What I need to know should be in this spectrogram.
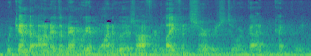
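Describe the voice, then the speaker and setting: A man speaks at a fairly quick pace while noticeable background noise runs underneath. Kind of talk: funeral prayer and eulogy reading. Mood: solemn, measured. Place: street. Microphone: camera far.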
